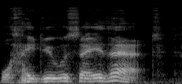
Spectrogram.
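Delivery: ordinary talk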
